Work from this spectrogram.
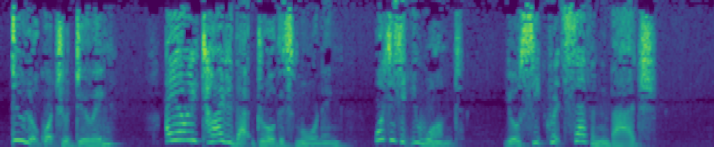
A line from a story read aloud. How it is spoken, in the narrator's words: said Mummy crossly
